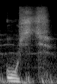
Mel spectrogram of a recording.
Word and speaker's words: Ust: it's with the first with a soft sign you have to pronounce it not not in a hard way waste means i already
